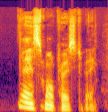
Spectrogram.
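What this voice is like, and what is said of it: Sarcastic delivery. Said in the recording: “That was sarcasm. ... I don't think he was serious.”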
